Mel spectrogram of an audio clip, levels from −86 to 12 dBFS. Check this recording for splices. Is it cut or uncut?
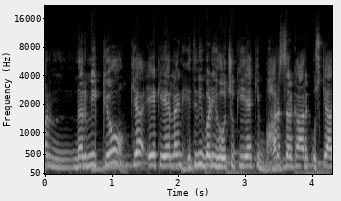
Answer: cut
